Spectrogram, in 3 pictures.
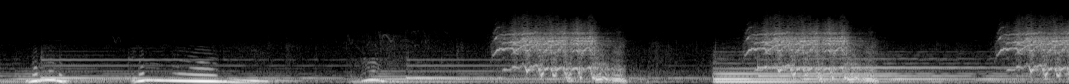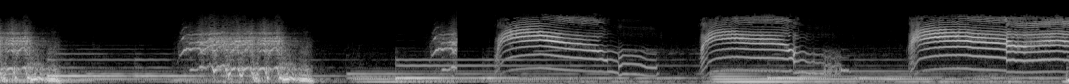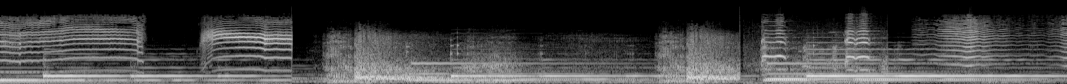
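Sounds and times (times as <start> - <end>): background music: 0.0 - 32.0
horse whinnying: 4.9 - 6.4, 7.4 - 8.8, 10.0 - 11.4, 12.5 - 13.9, 15.0 - 24.3
cat meowing: 7.4 - 8.8, 15.0 - 24.4.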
